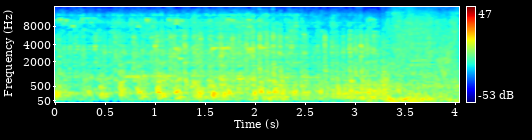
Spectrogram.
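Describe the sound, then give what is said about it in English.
A wire reel spins and unwinds with a steady, loud mechanical whir and ratcheting clatter that runs without a break and shifts in tone near the end. “A bloodstained Jackie watches as the reel spins.”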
